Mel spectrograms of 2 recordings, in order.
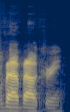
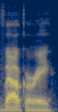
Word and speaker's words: Valkyrie: Yeah, Valkyrie or Valkyrie. No, Valkyrie. Okay, it's just the way it's spelled. It looks like Valkyrie, but that wasn't a common correction.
